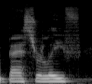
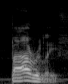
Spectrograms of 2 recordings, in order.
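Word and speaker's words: bas-relief: with a rising sun bass relief tall arching windows set with panels of stained glass decorate the walls bathrooms bas bars yeah it's pronounced bar bar relief okay tall arching windows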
